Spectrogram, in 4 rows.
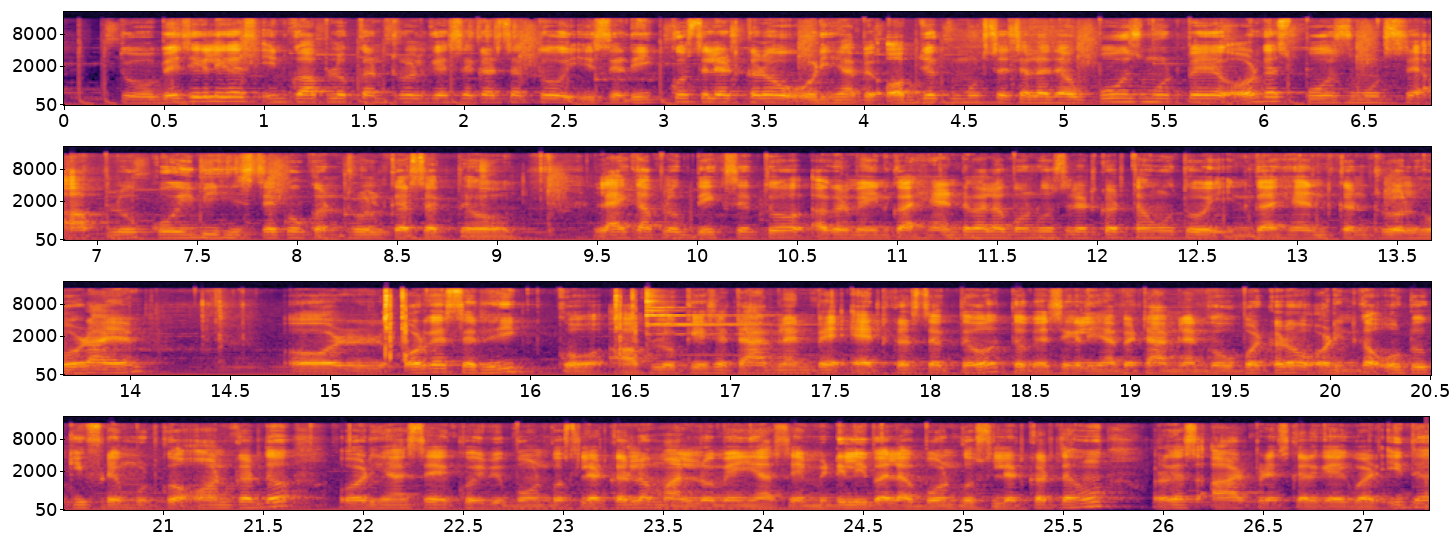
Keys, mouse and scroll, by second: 0.4-5.0 drag, 9.2-9.6 scroll up 1, 9.9 click, 11.6 r, 13.8 click, 14.5 ctrl+z, 16.1-17.4 drag, 26.1 r, 27.1 click.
